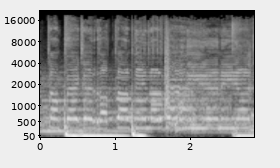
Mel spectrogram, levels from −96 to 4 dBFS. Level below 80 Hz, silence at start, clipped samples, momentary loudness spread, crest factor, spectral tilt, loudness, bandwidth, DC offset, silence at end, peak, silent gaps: -12 dBFS; 0 s; under 0.1%; 5 LU; 10 dB; -5 dB/octave; -13 LUFS; 18 kHz; under 0.1%; 0 s; 0 dBFS; none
